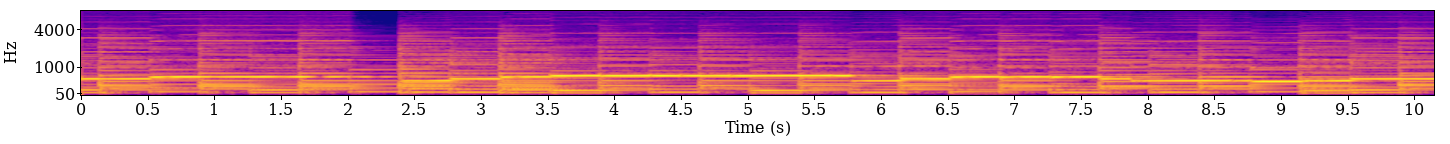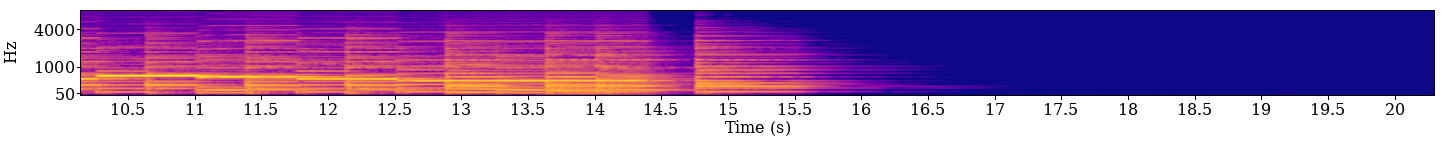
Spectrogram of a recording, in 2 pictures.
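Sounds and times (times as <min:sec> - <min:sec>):
alto recorder melody: 0:00.0 - 0:15.7.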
